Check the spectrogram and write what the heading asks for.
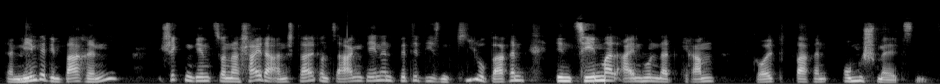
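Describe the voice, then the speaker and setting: A man's voice: a little high, animated, moderate pace, no echo, lo-fi sound. A man from a precious metals company answering interview questions in an explanatory way, often hesitating with fillers and restarts.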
